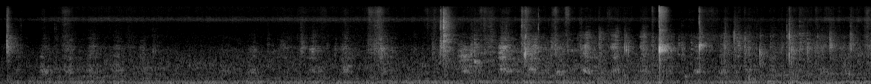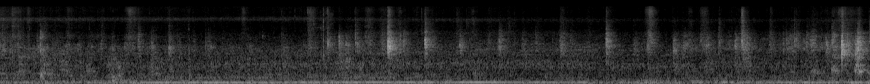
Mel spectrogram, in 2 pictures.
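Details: At home, 10-week-old Siberian Husky Riley wrestles Will, a one-year-old German Shorthaired Pointer, trying to become the dominant dog. Breathy panting and sharp snapping scuffles run throughout, with a low steady hum and an occasional human voice cheering the play.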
